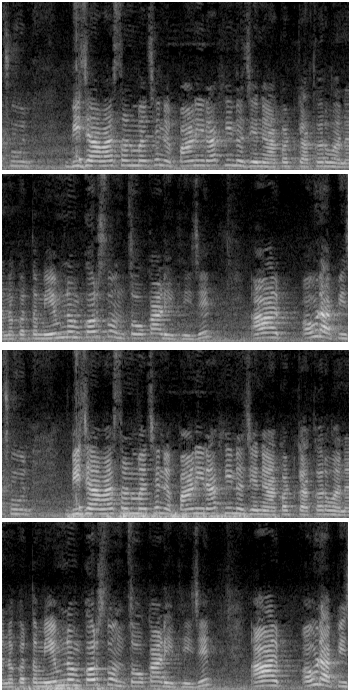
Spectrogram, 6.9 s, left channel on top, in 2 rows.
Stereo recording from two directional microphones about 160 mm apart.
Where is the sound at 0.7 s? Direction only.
15° right (ahead or behind).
